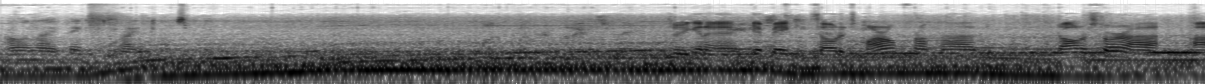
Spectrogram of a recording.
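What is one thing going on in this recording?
A bus engine whines, rising in pitch as the bus speeds up.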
